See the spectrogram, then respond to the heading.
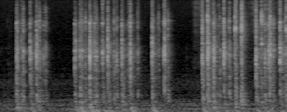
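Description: Fingertips of both hands type continuously on a full-size black and silver ergonomic plastic desktop keyboard, its keys set over a hollow body. Rapid, bright, dry clicks come in bursts separated by brief pauses. Each keystroke stops almost instantly, with a faint low thud beneath the clatter.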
